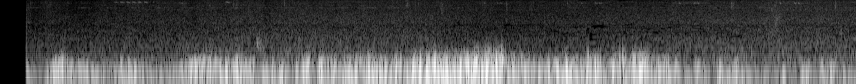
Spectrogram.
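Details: A koala (Phascolarctos cinereus) on Magnetic Island gives deep, rumbling grunts, a rough low snoring sound that swells in the middle.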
